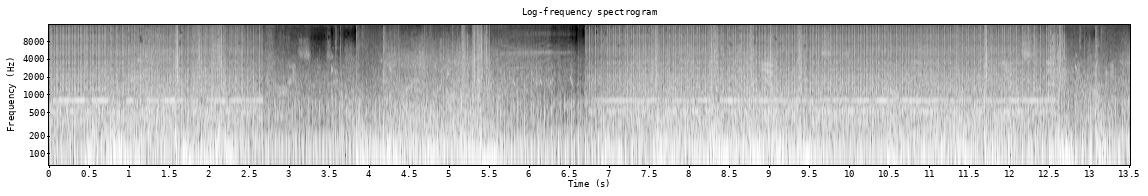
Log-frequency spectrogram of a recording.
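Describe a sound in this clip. Explosions boom and rumble repeatedly.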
